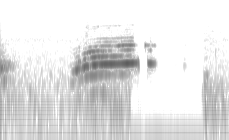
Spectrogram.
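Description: A single drawn-out cat meow, clear, followed by a brief chirpy cut-off note, with faint low murmuring before and after.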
